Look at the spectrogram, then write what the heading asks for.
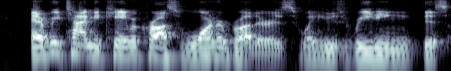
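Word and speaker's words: Warner Bros.: across a Warner Brothers which in print is always written as Warner b r oos period Warner Brothers we all saw it on Looney Tunes cartoons and old movies Casa Blanca you name it it's Warner Brothers every time he came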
